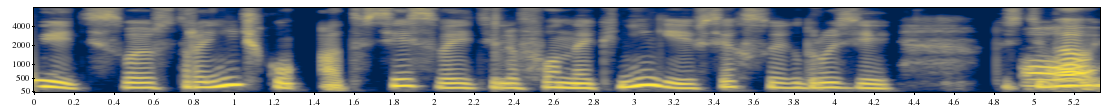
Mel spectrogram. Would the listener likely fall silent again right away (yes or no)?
yes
